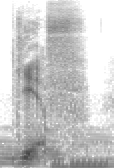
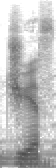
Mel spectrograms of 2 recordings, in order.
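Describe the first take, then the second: First: The word starts with a hard g sound. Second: The word starts with a soft j sound. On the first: "it's graphics. Of course" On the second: "I like peanut butter"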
